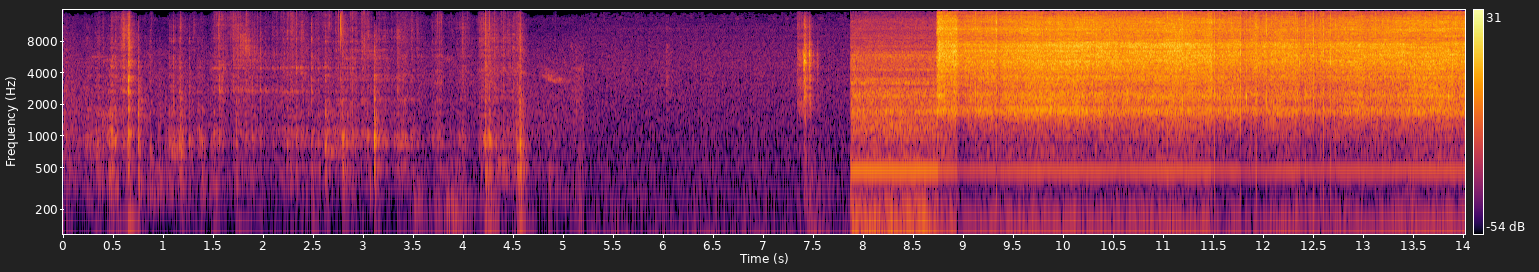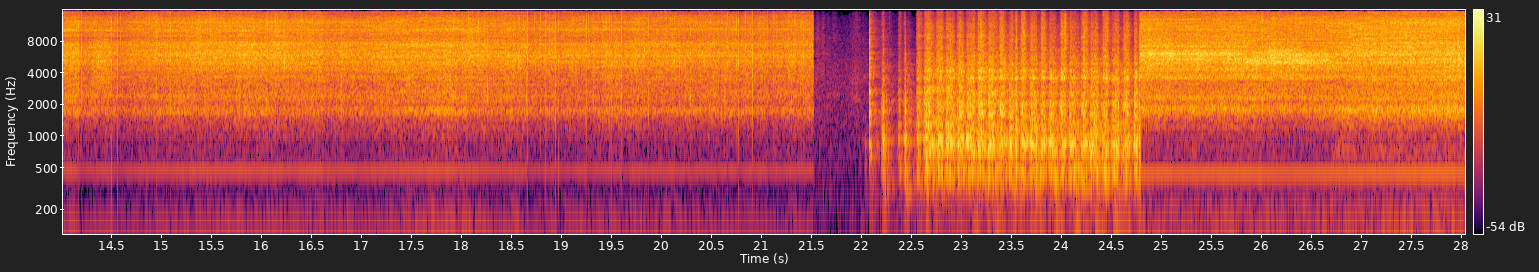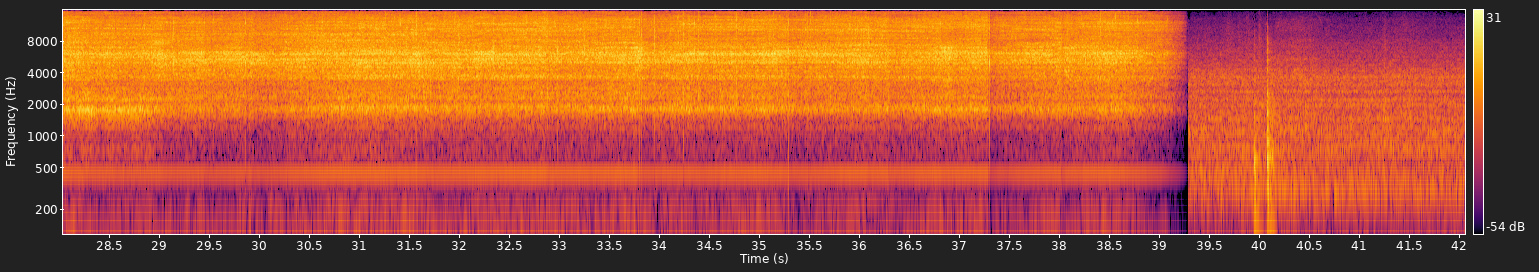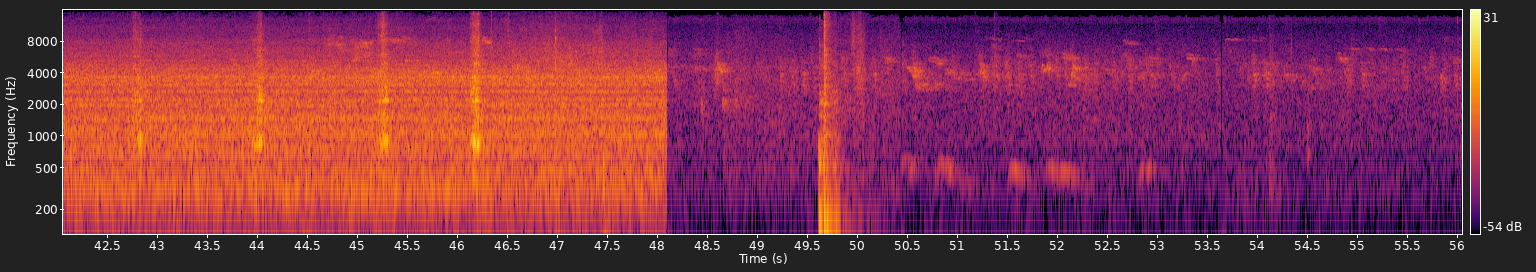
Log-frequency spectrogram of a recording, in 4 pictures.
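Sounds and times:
sandblast gun hissing: 24.8s - 39.5s
steady hum: 38.0s - 48.1s.

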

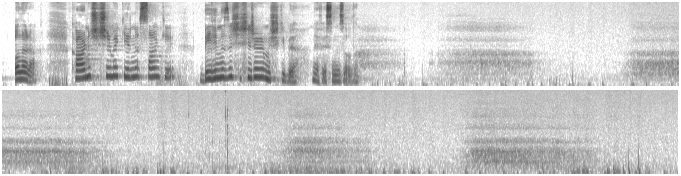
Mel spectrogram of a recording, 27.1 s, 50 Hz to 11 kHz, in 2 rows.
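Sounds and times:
woman breathing deeply: 0.9s - 1.4s, 7.2s - 17.2s, 18.4s - 26.8s
low soft thumps: 7.4s - 27.0s.

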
